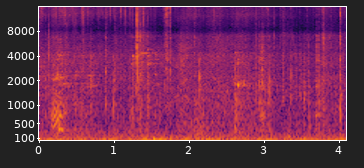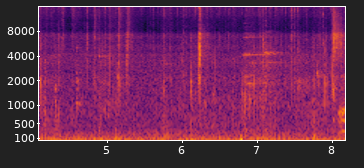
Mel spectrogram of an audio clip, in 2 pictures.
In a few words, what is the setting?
park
